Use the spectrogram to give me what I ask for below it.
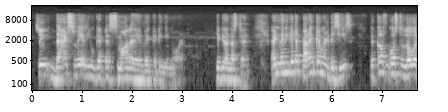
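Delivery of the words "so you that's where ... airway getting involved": ordinary talk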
